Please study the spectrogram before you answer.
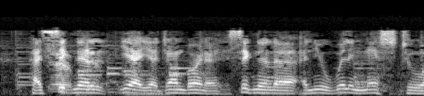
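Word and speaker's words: Boehner: as uh his uh cohart John a crybaby Bor am I saying it right has signal yeah yeah John bner signal a new willingness to uh cut a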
